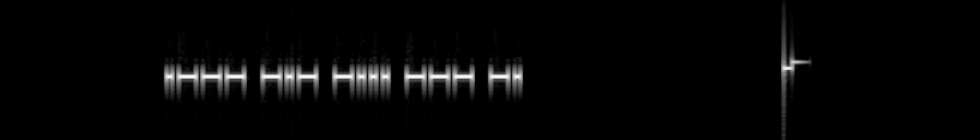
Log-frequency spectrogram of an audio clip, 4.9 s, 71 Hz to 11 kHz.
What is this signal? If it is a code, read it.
Morse code, heard as a keyed tone, about 39 wpm, 700 Hz. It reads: JKBON
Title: Code Groups - 5 Letter:Numbers - 40wpm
